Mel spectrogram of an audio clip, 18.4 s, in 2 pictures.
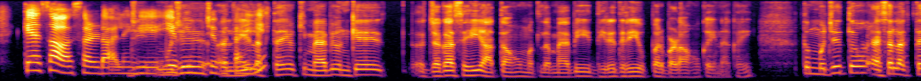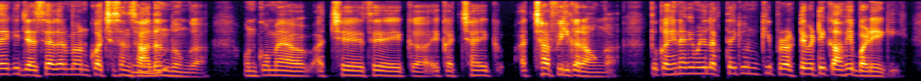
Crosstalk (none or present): present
